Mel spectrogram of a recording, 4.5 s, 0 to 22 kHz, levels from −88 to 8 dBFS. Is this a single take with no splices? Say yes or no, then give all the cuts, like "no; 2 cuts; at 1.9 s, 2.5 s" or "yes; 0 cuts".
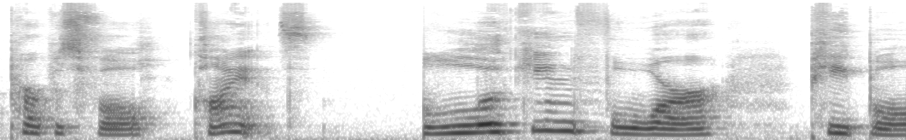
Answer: yes; 0 cuts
